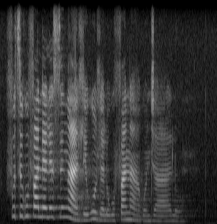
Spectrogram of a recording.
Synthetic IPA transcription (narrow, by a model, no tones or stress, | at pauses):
futʰik̬ufanɛlɛsiŋaɮʱɛk̬uɮalok̬ufanak̬ɔnd͡ʒʱaːlɔ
